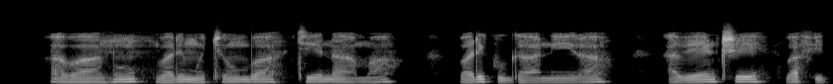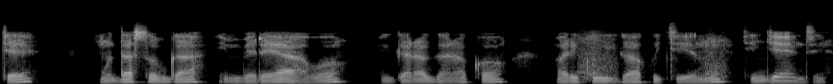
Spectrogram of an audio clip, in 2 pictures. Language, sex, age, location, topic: Kinyarwanda, female, 25-35, Kigali, health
